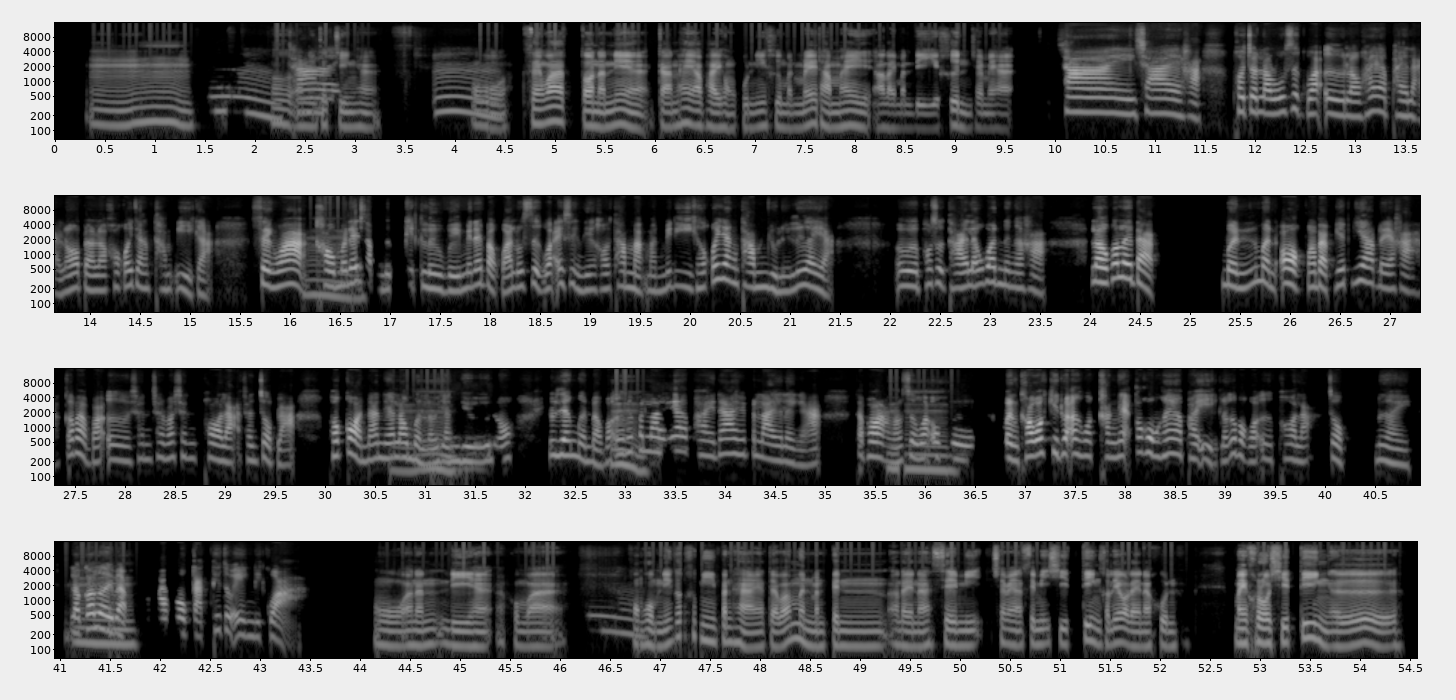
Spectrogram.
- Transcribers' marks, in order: distorted speech; other background noise; static; in English: "semi"; in English: "Semi-Cheating"; in English: "Micro-Cheating"
- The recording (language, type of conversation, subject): Thai, unstructured, คุณคิดว่าการให้อภัยช่วยคลี่คลายความขัดแย้งได้จริงไหม?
